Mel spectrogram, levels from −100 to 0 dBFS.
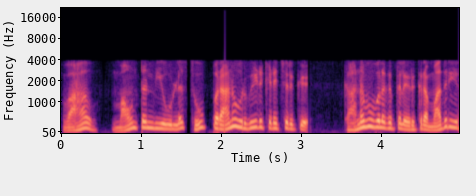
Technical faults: packet loss filled with silence; underrun with held sample

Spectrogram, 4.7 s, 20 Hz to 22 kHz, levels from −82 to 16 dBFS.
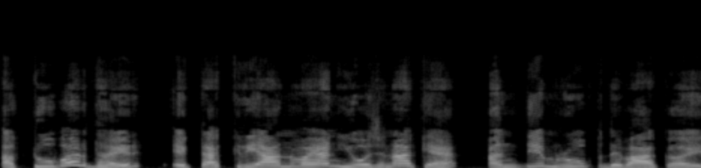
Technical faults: HE-AAC compression

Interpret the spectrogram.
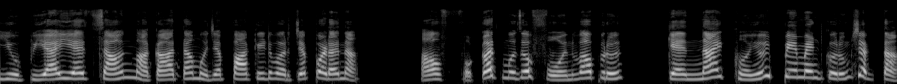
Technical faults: none

